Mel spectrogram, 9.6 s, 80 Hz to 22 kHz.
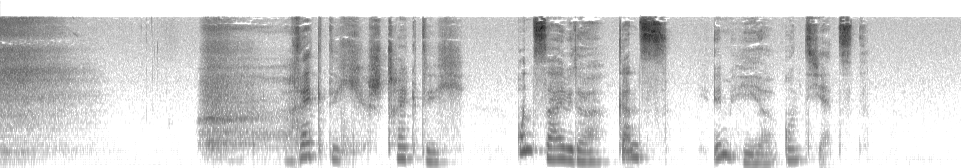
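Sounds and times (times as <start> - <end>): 
slow deep breath at the close of a guided relaxation exercise: 0.0 - 1.1, 2.0 - 2.9
speech: 2.8 - 8.7.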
